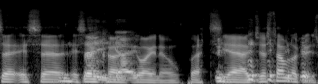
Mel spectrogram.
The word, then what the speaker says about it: Nkunku: Nobody knows who I'm talking about because I can't pronounce it. But Nkunku, it's Nkunku, I know, but yeah, just have a look at his price.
